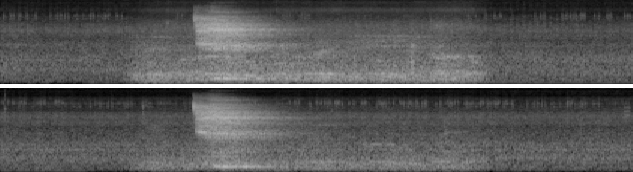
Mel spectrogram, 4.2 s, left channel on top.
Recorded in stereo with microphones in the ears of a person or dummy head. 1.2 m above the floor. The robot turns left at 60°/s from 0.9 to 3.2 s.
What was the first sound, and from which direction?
A gasp, 35° right (ahead or behind).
